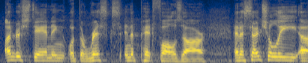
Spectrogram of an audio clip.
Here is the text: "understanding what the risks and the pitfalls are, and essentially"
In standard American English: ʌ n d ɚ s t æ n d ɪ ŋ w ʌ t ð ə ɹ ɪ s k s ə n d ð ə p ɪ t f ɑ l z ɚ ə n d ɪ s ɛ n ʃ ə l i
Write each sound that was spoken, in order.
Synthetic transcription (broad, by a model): ʌ n d ɚ s t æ n d ɪ ŋ w ʌ t ð ə ɹ ɪ s k s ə n ð ə p ɪ t f ɑ l z ɚ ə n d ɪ s ɛ n ʃ l i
